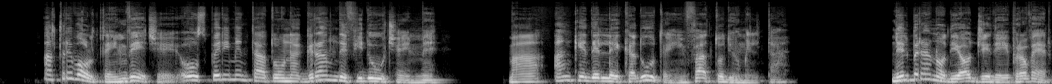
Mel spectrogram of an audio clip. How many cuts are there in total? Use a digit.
0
